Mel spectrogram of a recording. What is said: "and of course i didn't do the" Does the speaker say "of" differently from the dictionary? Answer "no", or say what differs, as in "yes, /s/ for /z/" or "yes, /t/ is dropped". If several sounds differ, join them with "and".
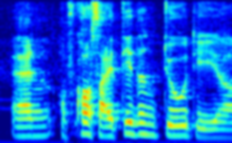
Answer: yes, /f/ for /v/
